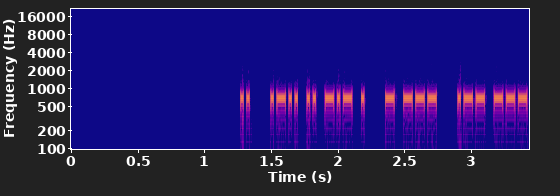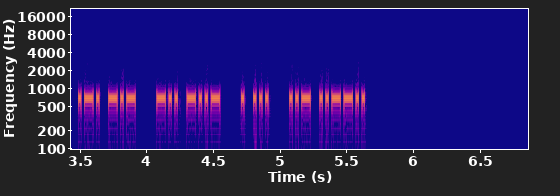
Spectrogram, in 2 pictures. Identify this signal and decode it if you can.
Morse code, heard as a keyed tone, about 54 wpm, 700 Hz. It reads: I LIKE TO WORK DX ES U?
